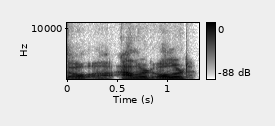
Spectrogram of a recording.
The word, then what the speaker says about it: Allard: It's Allard.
